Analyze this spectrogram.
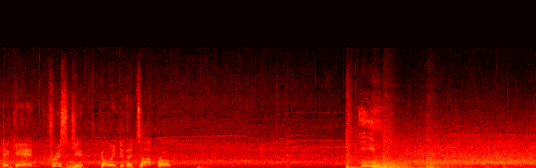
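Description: A crowd roars and cheers in a large arena.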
